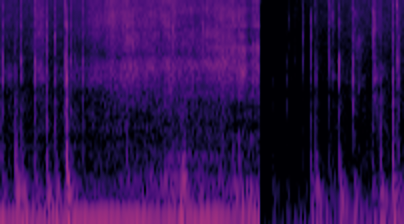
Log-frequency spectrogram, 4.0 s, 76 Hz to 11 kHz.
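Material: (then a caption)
Paper. Long nails on both hands tap quickly on the paper dust jacket of a purple hardcover book lying flat on a table. The rapid, uneven patter of short, dull taps sits over a deep low rumble. At about 2.6 seconds the sound cuts out briefly, then quieter taps resume.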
